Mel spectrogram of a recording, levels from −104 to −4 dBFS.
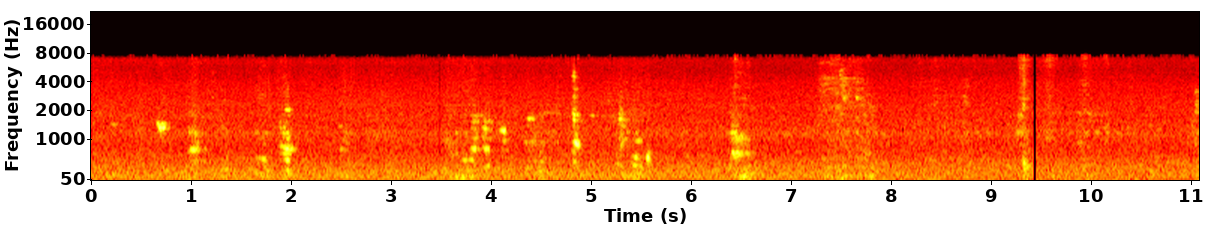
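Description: At 3.47 s the speech drops out for about 15 ms, then again from 9.42 to 9.46 s for about 37.5 ms. That's unconcealed Bluetooth headset packet loss. Voice packets between headset and phone went missing and nothing patched the gaps, so you hear short silent holes with hard edges. The gap lengths fit two and five lost 7.5 ms frames on the mSBC link.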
